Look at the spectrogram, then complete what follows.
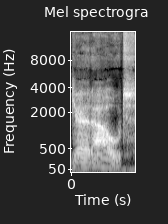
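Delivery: low, throaty, guttural voice. Telling the group what they hear in the game, in a guttural voice. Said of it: "that guttural voice".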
